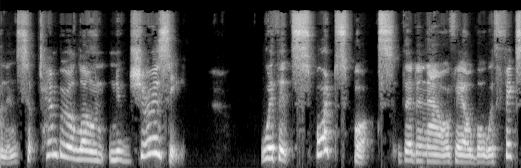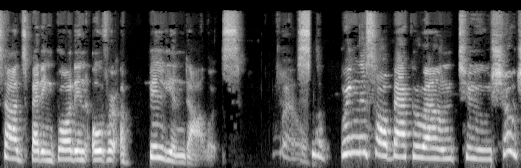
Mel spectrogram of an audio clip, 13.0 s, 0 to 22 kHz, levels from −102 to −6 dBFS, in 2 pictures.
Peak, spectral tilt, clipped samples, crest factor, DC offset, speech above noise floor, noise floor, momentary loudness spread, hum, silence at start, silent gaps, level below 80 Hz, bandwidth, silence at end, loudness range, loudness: 0 dBFS; -2 dB/octave; under 0.1%; 18 dB; under 0.1%; 51 dB; -69 dBFS; 8 LU; none; 0 s; none; -70 dBFS; 17 kHz; 0 s; 2 LU; -17 LUFS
